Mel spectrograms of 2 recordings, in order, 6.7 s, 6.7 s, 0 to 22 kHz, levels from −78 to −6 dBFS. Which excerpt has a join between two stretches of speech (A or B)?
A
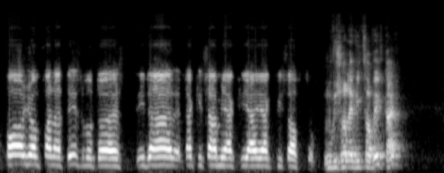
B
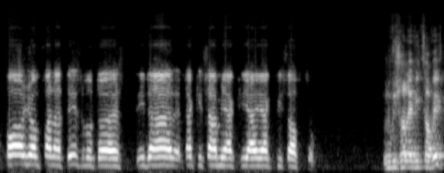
A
